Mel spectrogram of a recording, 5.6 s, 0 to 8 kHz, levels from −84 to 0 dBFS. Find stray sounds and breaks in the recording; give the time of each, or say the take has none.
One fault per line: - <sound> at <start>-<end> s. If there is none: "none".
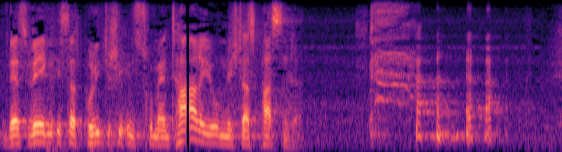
- dropout at 1.9-1.9 s
- laugh at 3.6-5.1 s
